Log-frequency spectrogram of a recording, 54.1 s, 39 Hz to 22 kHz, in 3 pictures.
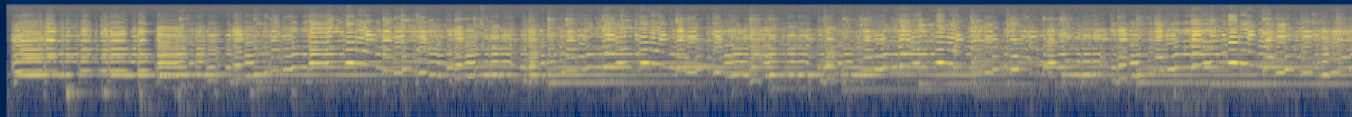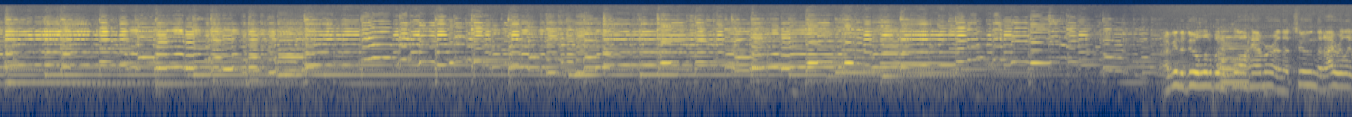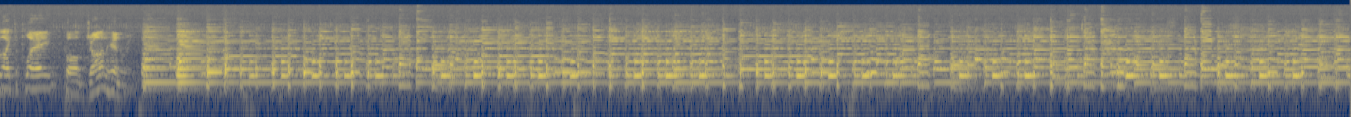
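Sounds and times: fiddle playing lively tune: 0:00.1 - 0:54.0.

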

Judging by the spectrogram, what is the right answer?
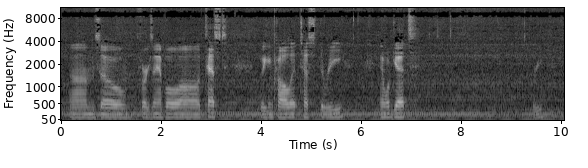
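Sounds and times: equipment humming: 0:00.0 - 0:10.0.

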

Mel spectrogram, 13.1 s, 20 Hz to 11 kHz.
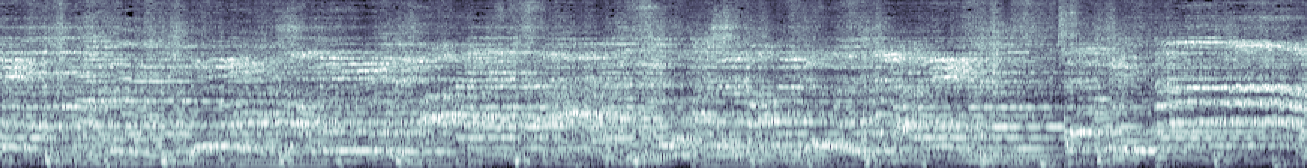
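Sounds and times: dance music with singing: 0:00.0 - 0:13.0.

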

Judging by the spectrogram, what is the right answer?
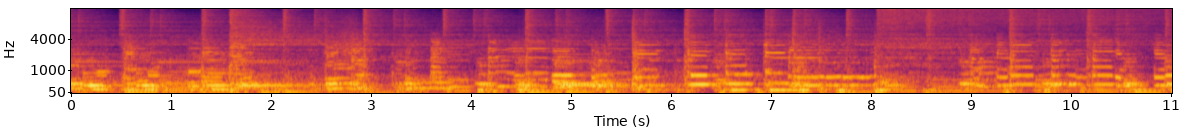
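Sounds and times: drums: 0:00.0 - 0:11.0
electric guitar: 0:00.0 - 0:11.0
keyboard playing: 0:00.0 - 0:11.0
upright bass: 0:00.0 - 0:11.0.

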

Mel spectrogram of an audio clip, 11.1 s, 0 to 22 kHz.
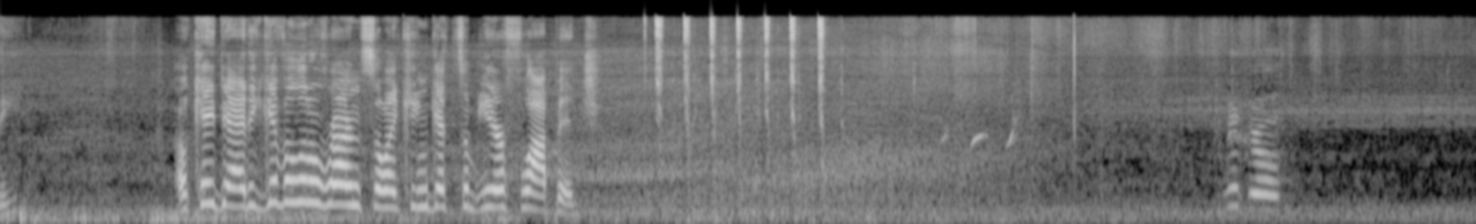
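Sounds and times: footsteps running on grass: 0:07.0 - 0:11.0.

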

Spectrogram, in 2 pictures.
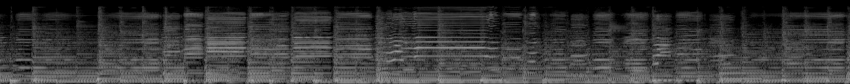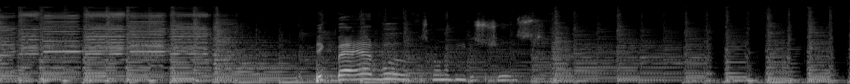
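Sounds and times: harmonica solo: 0:00.0 - 0:11.5
strummed acoustic guitar: 0:00.0 - 0:17.0.

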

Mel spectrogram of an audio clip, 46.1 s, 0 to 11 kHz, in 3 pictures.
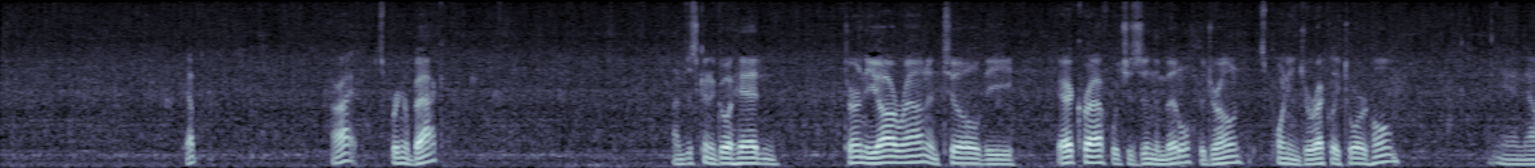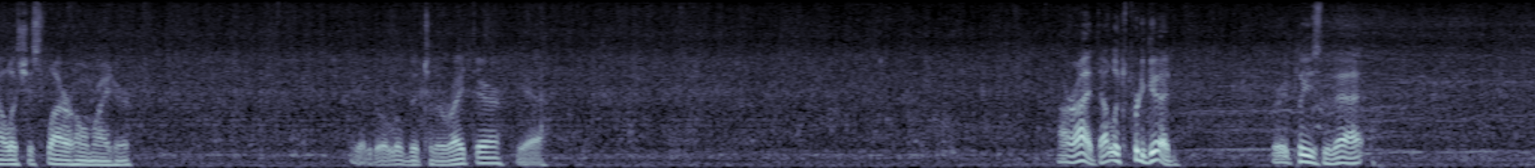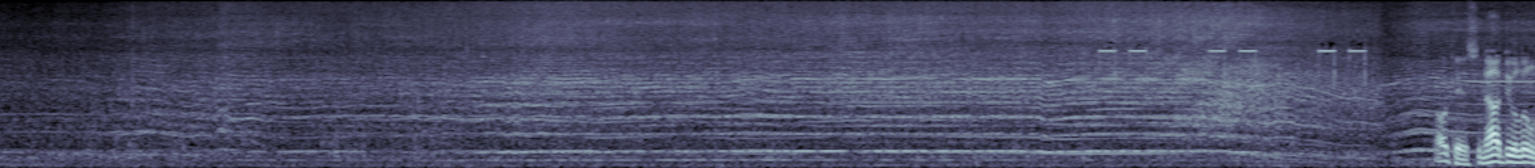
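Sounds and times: faint steady hiss: 0:00.0 - 0:46.0
drone propellers whining: 0:26.3 - 0:46.0
quick double beeps: 0:42.8 - 0:43.3, 0:43.9 - 0:44.4.

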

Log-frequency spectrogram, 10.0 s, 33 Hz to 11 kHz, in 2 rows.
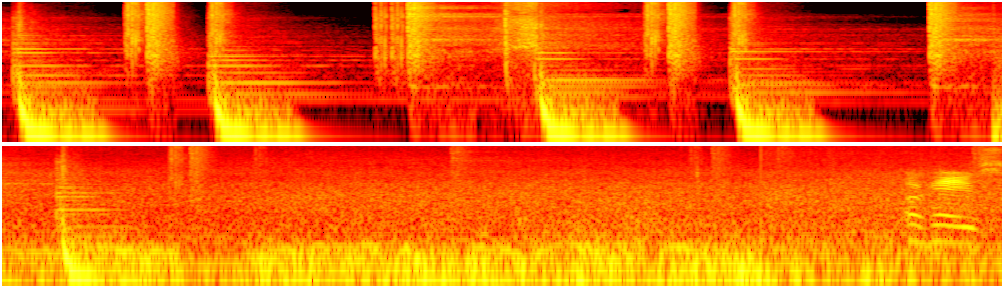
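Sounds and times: wind rumbling on microphone: 0:05.0 - 0:10.0.

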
